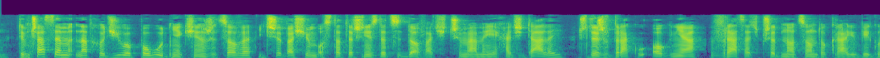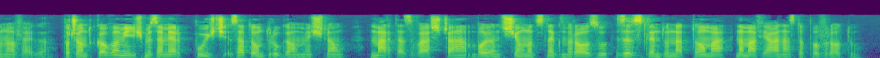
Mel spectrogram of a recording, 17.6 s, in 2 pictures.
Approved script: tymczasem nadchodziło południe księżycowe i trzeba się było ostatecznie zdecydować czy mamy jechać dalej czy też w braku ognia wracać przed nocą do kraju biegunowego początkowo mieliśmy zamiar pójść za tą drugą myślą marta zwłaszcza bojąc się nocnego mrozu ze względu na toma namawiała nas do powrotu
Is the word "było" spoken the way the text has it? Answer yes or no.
no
